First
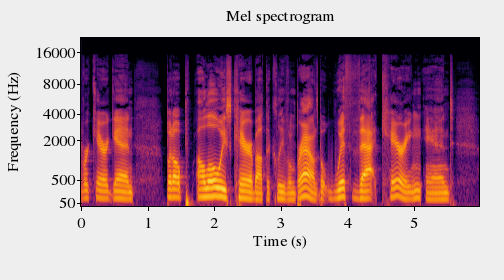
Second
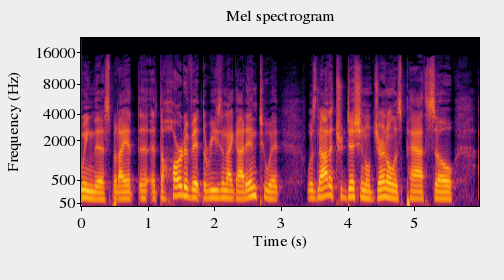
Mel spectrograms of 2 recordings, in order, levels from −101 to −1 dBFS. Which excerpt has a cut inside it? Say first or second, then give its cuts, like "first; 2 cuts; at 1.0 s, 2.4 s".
first; 2 cuts; at 3.5 s, 5.1 s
